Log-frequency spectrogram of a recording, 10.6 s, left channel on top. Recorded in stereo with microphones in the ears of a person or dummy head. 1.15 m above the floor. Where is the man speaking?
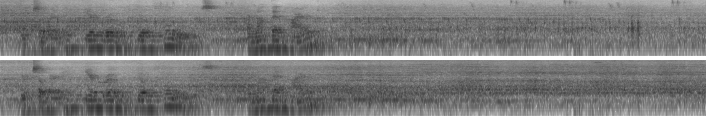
35° right (ahead or behind), 2 m; by 4.8 s 50° left (ahead or behind), 1.7 m.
